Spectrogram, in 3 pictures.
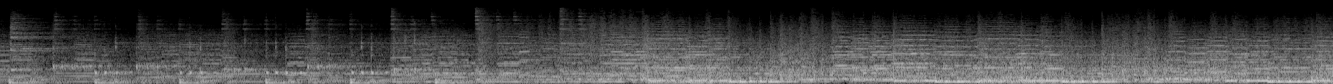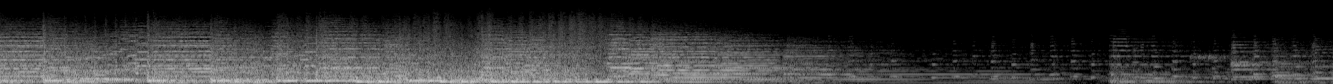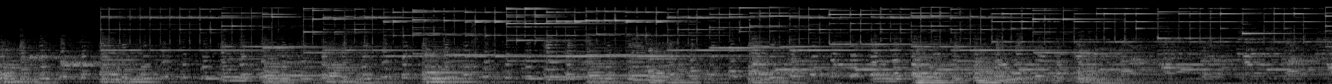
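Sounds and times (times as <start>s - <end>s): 
solo percussion: 0.0s - 19.5s, 27.7s - 39.9s
orchestra: 0.0s - 39.9s.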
